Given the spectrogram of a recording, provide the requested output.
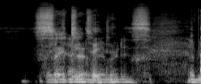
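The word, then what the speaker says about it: seitan: Uh, Satan.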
